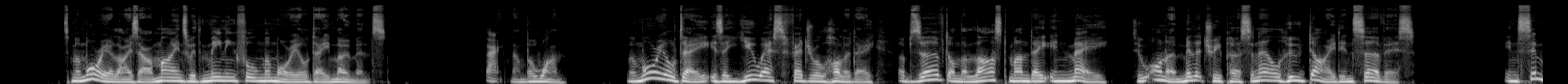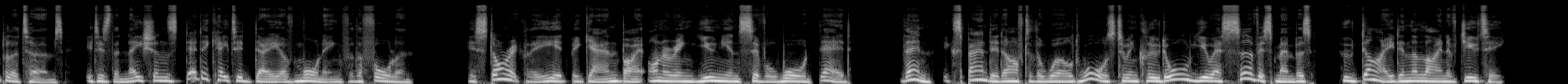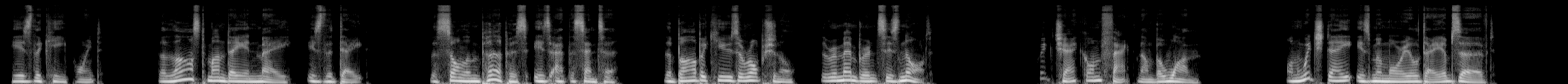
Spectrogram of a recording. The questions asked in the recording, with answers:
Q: On which day is Memorial Day observed?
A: The last Monday in May.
